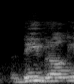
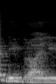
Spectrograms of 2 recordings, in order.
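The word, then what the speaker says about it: de Broglie: Now next डी ब्रॉयली, डी ब्रॉगली भी पढ़ते हैं, डी ब्रॉयली भी पढ़ते हैं, सही प्रोनाउंसिएशन इसका डी ब्रॉयली होता है, फ्रेंच साइंटिस्ट है लुइस डी ब्रॉयली।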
